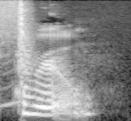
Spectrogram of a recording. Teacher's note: it's the unvoiced one, which means that you don't vibrate your vocal cords. Instead, your tongue starts in between your teeth, and you push air through them. And then your tongue slides back through your teeth into your mouth.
